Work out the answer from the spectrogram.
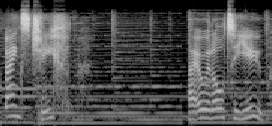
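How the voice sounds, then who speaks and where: Woman voicing a young rookie lawyer guy in a game, earnest and hesitant, high voice, music under it. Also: a little slow, close to an everyday voice. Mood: relieved, grateful. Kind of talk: video game voice-over.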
